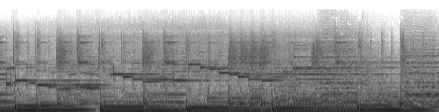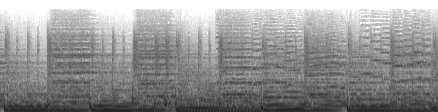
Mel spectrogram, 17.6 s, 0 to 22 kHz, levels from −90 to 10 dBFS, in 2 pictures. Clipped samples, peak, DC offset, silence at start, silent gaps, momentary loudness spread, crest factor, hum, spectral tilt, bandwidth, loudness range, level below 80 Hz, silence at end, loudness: under 0.1%; 0 dBFS; under 0.1%; 0 s; none; 2 LU; 8 dB; none; -6 dB/octave; 9.8 kHz; 1 LU; -12 dBFS; 0 s; -11 LUFS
